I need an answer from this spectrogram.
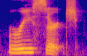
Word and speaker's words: research: big project research research notice that this is the American English pronunciation we emphasize re and don't emphasize search research I never buy something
